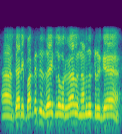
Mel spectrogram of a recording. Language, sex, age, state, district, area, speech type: Tamil, male, 45-60, Tamil Nadu, Viluppuram, rural, conversation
